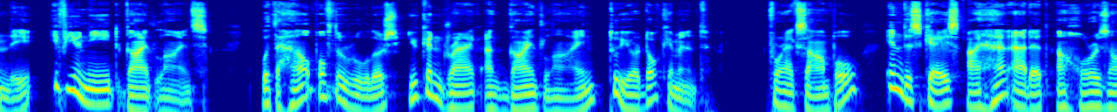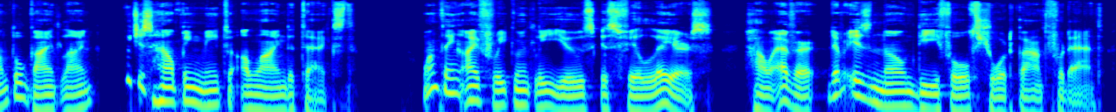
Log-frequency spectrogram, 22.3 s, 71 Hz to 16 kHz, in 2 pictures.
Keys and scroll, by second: 11.4-13.4 typing.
